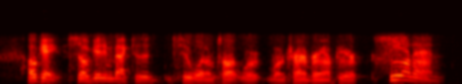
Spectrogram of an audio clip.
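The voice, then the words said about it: Gravelly, tired-sounding voice. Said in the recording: “you can probably hear it in my voice. ... And if my voice sounds like a gravel pit was swallowed, yeah, that's because I'm that tired.”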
